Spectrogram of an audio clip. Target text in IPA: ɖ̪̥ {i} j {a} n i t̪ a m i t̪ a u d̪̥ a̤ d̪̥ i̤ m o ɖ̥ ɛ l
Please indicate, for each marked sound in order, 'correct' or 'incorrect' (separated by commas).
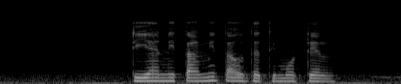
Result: correct, correct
